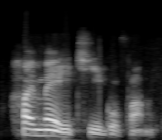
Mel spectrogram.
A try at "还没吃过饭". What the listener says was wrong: Your 吃 is turning into qi now. Like open up your lips almost. 吃. 还没吃过饭.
